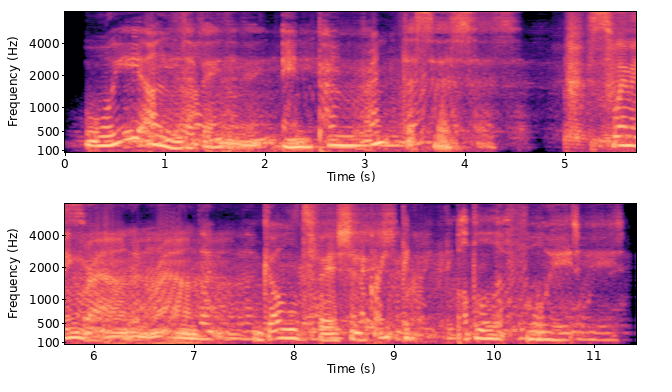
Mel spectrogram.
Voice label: Ambient Barks, en; Warframe; Mall Romance; Eleanor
